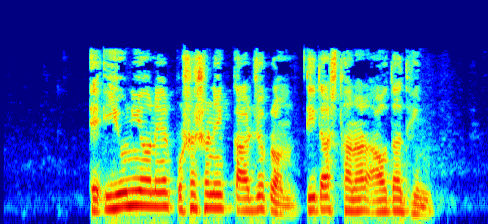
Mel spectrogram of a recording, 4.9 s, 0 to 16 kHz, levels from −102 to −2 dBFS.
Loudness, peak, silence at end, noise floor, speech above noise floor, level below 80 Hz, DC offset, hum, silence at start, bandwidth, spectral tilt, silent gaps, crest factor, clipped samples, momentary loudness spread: -15 LUFS; -2 dBFS; 0.55 s; -74 dBFS; 59 dB; -54 dBFS; under 0.1%; none; 0.9 s; 8 kHz; -5.5 dB/octave; none; 14 dB; under 0.1%; 8 LU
